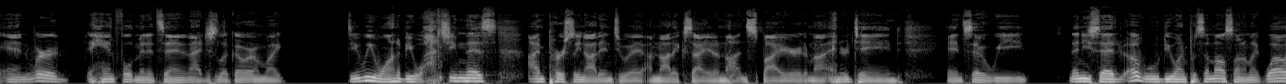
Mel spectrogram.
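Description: A man co-hosting a casual couple's podcast, talking in a relaxed, reflective way, swearing now and then and acting out what they said to each other. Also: medium pitch, dry recording, studio quality. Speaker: podcast co-host.

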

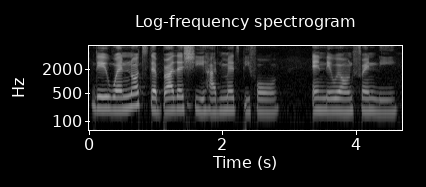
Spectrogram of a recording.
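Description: Woman, medium-pitched voice, literary narration, scripted reading of a story. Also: little pitch movement, measured pace. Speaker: reader.

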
